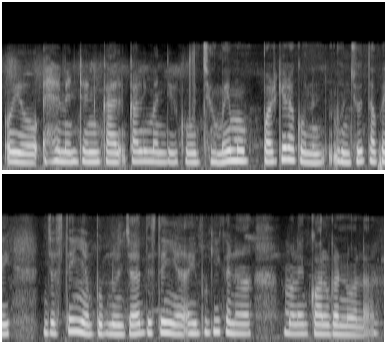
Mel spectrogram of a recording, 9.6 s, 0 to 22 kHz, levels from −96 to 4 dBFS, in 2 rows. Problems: background sounds at intervals, low volume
